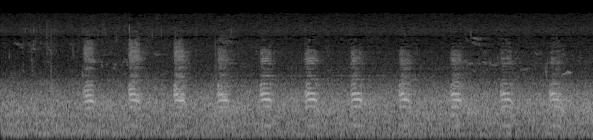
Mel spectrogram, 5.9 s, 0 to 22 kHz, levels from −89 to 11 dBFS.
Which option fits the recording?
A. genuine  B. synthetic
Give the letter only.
A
